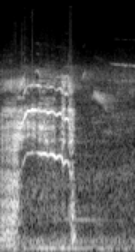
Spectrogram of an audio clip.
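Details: A pony stallion, tethered so he cannot run onto the road, neighs while missing his mare and newborn daughter in the adjoining paddock: one loud, shrill whinny of under a second, cut off sharply, then quiet outdoor background.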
